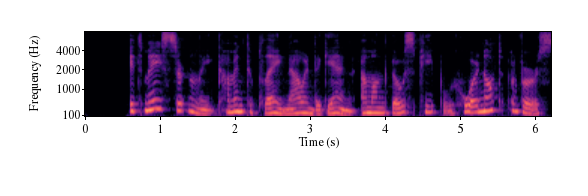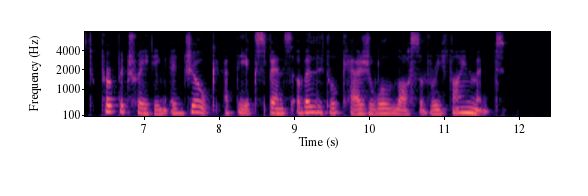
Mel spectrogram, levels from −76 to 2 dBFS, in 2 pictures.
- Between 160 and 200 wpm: No, average, 145 wpm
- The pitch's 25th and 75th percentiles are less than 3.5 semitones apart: No, average, 5.3 semitones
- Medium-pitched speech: Yes, medium, 180 Hz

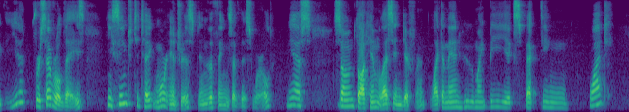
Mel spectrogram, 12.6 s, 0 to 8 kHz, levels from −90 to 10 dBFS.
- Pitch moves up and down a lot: Yes, wide, 5.8 semitones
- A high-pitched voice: No, medium, 150 Hz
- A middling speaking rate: Yes, average, 150 wpm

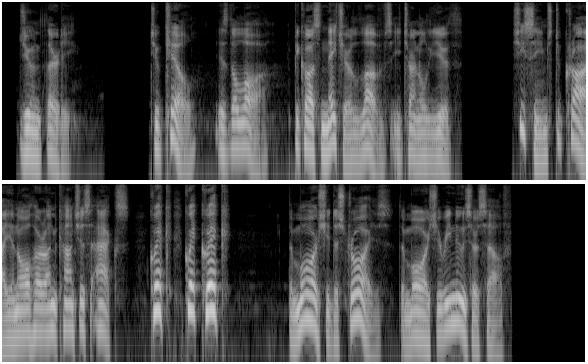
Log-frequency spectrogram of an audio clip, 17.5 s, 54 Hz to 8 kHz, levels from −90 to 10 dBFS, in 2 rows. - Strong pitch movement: Yes, wide, 5.8 semitones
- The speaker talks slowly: Yes, slow, 115 wpm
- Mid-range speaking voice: No, low, 120 Hz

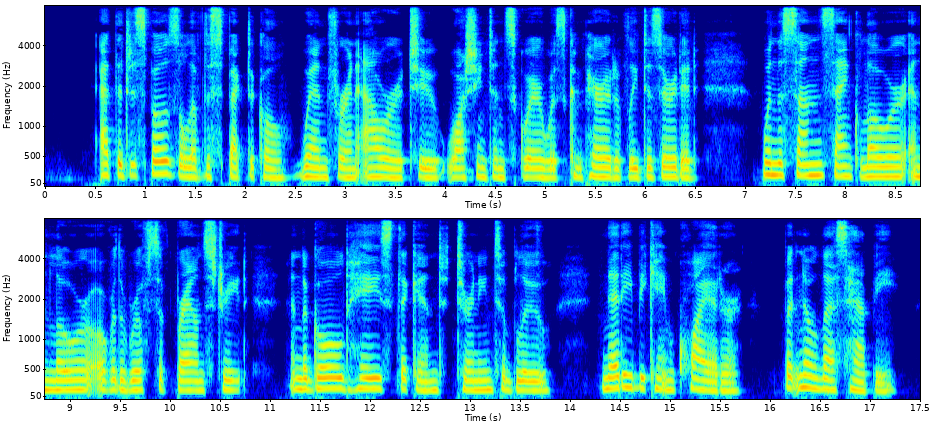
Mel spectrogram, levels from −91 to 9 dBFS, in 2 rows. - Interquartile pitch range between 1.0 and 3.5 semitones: Yes, narrow, 2.4 semitones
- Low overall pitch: No, medium, 155 Hz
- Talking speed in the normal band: Yes, average, 155 wpm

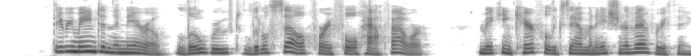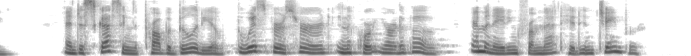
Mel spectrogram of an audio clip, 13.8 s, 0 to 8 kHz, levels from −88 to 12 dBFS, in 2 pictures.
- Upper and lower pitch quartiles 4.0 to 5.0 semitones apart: Yes, average, 4.7 semitones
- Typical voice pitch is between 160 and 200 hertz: Yes, medium, 185 Hz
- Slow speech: No, average, 155 wpm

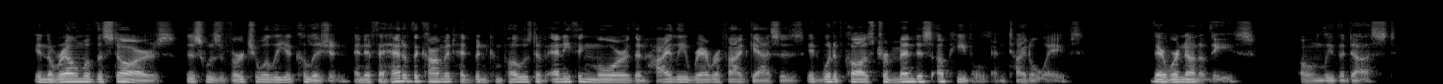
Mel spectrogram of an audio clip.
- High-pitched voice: No, low, 110 Hz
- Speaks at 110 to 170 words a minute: No, average, 185 wpm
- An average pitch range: Yes, average, 3.4 semitones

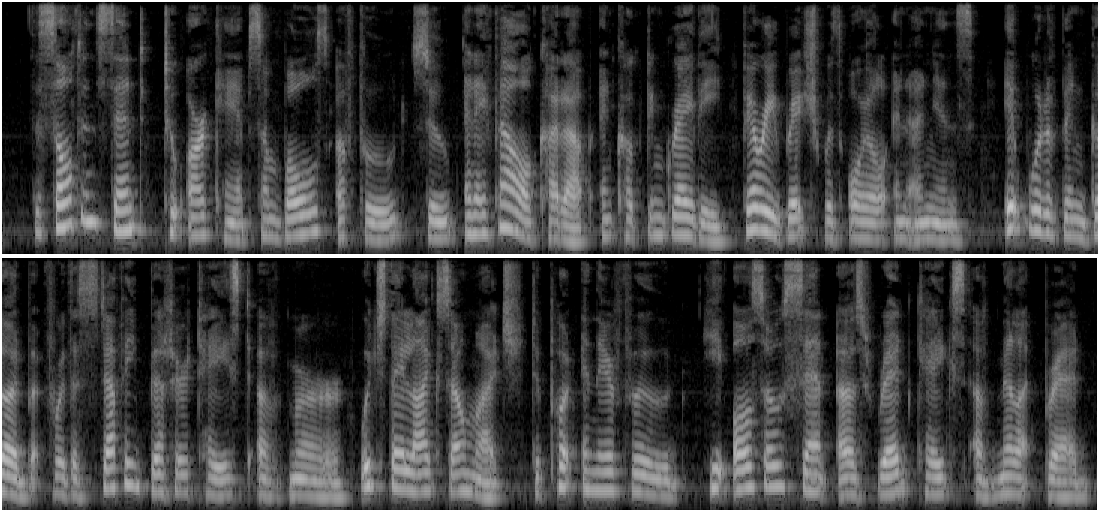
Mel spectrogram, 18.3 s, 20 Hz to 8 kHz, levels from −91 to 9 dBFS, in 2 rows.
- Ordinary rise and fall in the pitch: Yes, average, 4.7 semitones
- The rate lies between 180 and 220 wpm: Yes, average, 190 wpm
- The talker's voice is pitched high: No, medium, 160 Hz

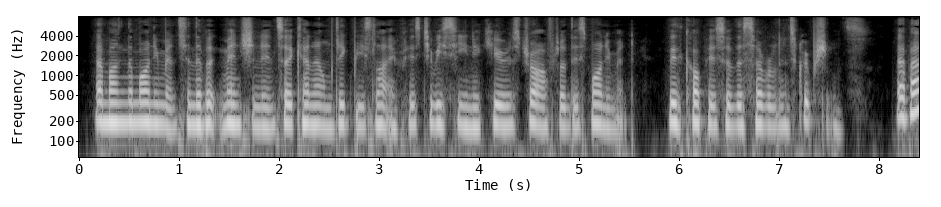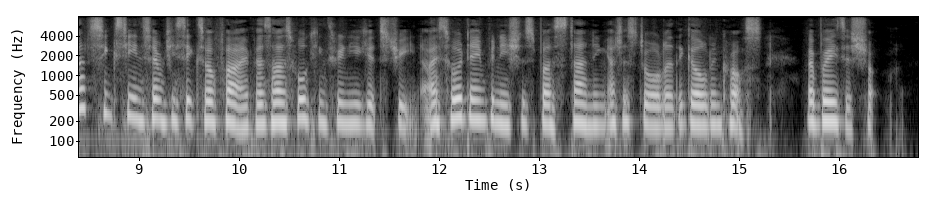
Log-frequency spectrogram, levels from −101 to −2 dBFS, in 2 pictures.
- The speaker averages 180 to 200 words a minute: Yes, average, 195 wpm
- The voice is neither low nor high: Yes, medium, 180 Hz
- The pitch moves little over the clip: Yes, narrow, 2.1 semitones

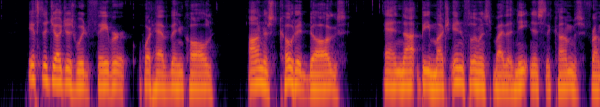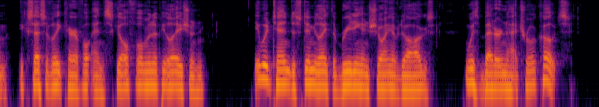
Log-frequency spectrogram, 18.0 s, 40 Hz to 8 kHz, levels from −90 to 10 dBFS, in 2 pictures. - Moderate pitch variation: No, narrow, 2.3 semitones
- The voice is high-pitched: No, low, 110 Hz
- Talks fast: No, average, 145 wpm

